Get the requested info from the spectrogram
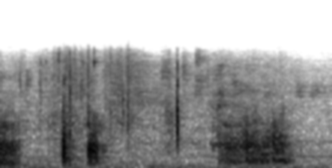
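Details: Small dog Roses tearing at a teddy bear, with short guttural snorts and sharp bursts early on, then a low rumbling growl lasting under a second toward the end, amid soft thumps of play.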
